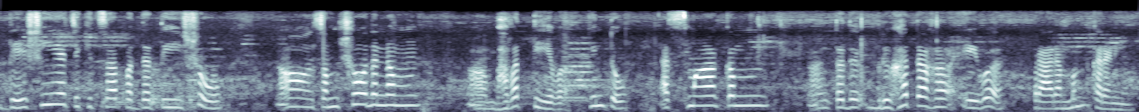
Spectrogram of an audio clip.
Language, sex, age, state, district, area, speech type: Sanskrit, female, 30-45, Karnataka, Dharwad, urban, spontaneous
